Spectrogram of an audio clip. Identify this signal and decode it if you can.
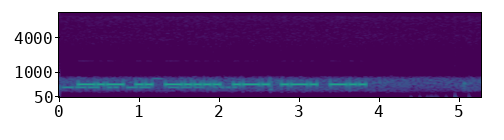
Morse code, heard as a keyed tone, about 20 wpm, 530 Hz. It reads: KI6RRD
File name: contests / naqp-cw-k5tr-op-k5pi- -1900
